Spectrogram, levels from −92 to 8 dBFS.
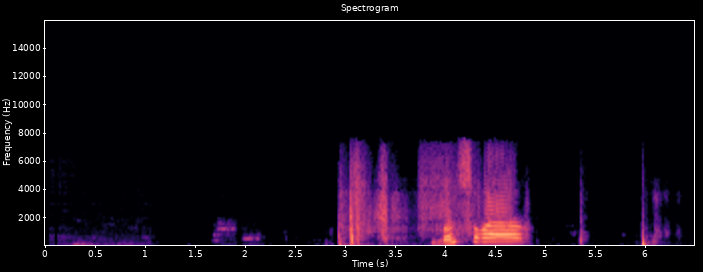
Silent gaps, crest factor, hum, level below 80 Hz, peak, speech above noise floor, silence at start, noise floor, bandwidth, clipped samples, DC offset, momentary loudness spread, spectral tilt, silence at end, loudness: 4.94-4.98 s, 5.64-5.71 s; 20 dB; none; -44 dBFS; -4 dBFS; 50 dB; 2.95 s; -65 dBFS; 7.8 kHz; under 0.1%; under 0.1%; 21 LU; -4 dB/octave; 0.5 s; -18 LUFS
